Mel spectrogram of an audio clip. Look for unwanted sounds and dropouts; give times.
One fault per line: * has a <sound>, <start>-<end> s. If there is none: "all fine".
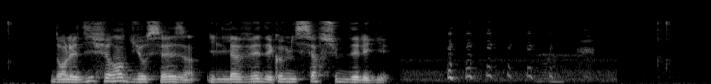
* has a laugh, 4.5-6.0 s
